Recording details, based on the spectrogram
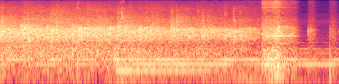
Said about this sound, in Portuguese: Você pode aplaudir a Ele nessa manhã? Porque é Ele que ensinou isso.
